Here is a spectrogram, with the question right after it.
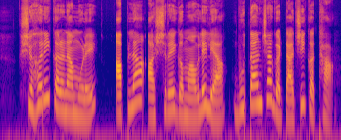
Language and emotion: Marathi, neutral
